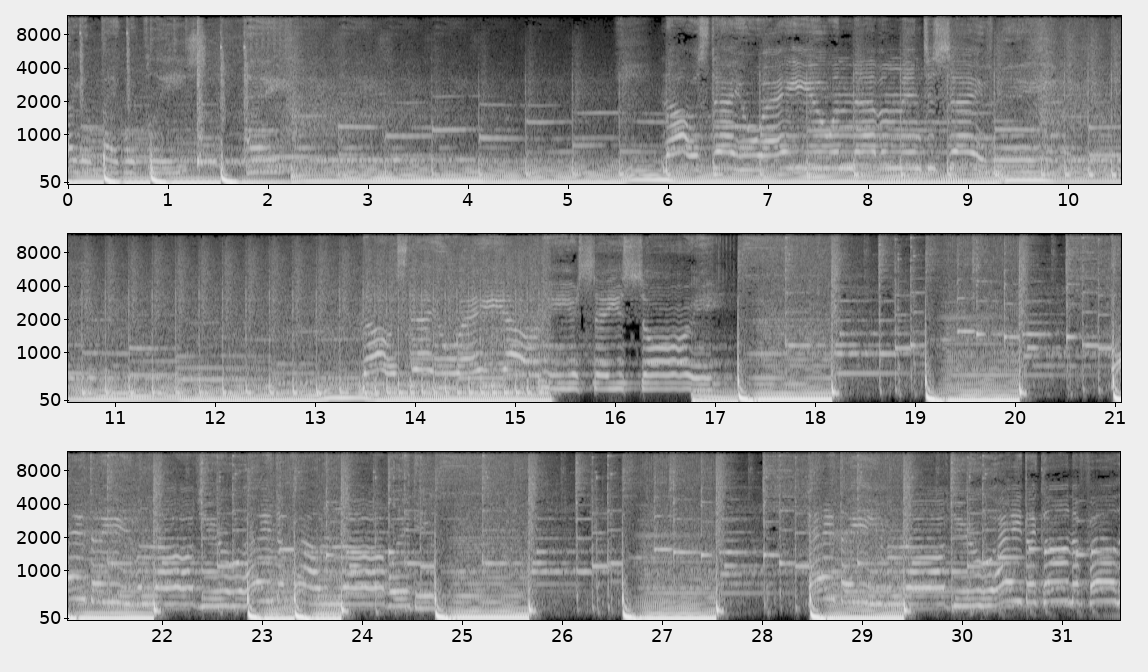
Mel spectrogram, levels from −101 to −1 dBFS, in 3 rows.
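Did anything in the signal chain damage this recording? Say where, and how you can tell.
Yes. From 28.06 s to the end there's a steady 100 Hz buzz riding on the signal, which points to the resampler restarting on every block in the sample-rate conversion stage. Each 10 ms block gets converted in isolation, so the filter sees silence or wrapped samples at the edges instead of real neighbours. That leaves a small glitch every block, and the buzz only shows up when there's signal. It fits a 48 kHz to 24 kHz conversion.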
